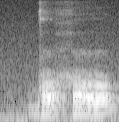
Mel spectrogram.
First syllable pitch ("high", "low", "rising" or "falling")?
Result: falling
